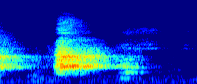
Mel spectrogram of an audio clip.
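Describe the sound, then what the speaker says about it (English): A dog barks once, loud and close, a single sharp bark with a brief trailing tail, then quiet. "Oh, my dog is going nuts."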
